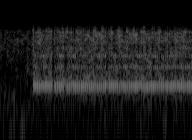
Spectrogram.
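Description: Telephone ringback tone on a phone line: one steady ring tone begins about half a second in and holds, the signal that the line being called is ringing and not yet answered.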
